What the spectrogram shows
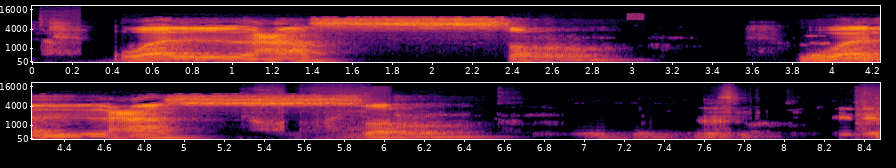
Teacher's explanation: So-nya sifat hamasnya lebih ditahan lagi, lebih lama lagi.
